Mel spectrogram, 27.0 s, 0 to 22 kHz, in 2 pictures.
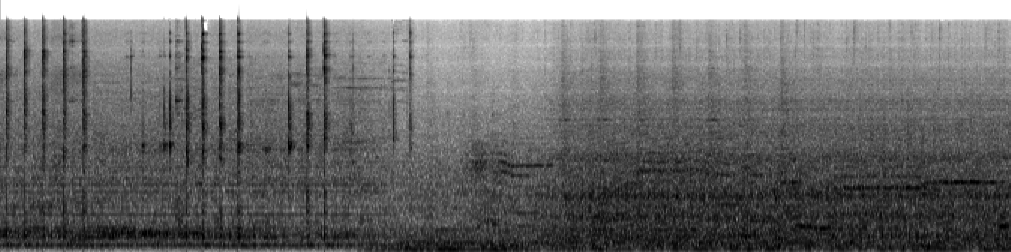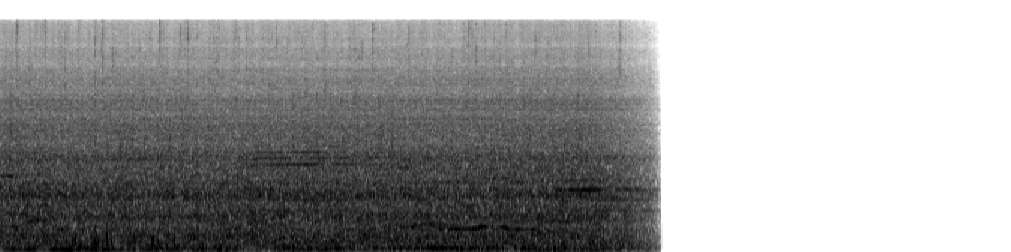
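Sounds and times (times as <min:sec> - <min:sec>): metal lathe running: 0:00.0 - 0:05.7.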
